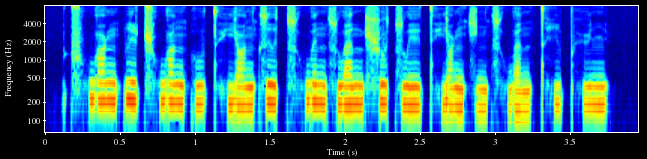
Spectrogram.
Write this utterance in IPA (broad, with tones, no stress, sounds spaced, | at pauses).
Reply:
ʈ͡ʂʰ w ɑ˦ ŋ p i˥˨ ʈ͡ʂʰ w ɑ˥˨ ŋ k u˥˨ t̪ʰ j ɑ˨˦ ŋ t͡s ɹ̩˥˨ t͡sʰ w ə˥˨ n s w a˦ n ʂ u˥˨ t͡s w e˥˨ ɪ̯ t̪ʰ j ɑ˥˨ ŋ ɕ i˩ ŋ t͡sʰ w a˩ n t̪ʰ i˥˨ pʰ y˦ n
